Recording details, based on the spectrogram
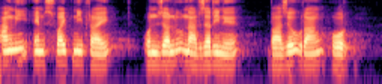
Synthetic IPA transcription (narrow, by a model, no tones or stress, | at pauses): aŋniʔemswajp̚nipʰɾaj | ɔnzalunaɾzaɾinɯ | bazɔwɾaŋhɔɾ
